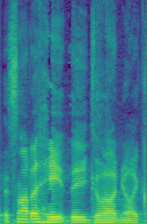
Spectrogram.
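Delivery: ordinary talk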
